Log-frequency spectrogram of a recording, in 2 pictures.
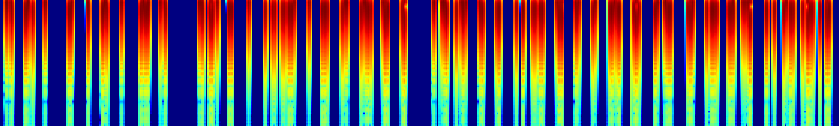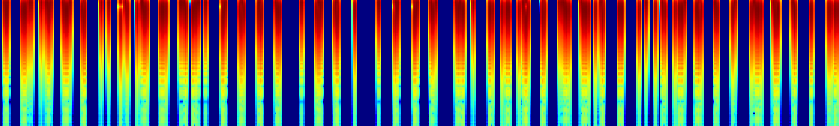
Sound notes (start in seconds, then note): none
